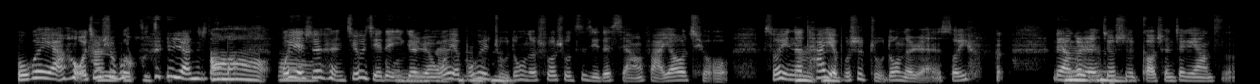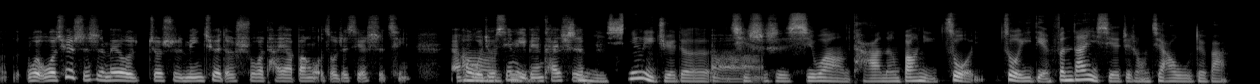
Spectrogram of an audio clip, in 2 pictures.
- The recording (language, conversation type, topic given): Chinese, advice, 你和婆婆（家婆）的关系为什么会紧张，并且经常发生摩擦？
- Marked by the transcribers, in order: laughing while speaking: "我就是不会呀"; chuckle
